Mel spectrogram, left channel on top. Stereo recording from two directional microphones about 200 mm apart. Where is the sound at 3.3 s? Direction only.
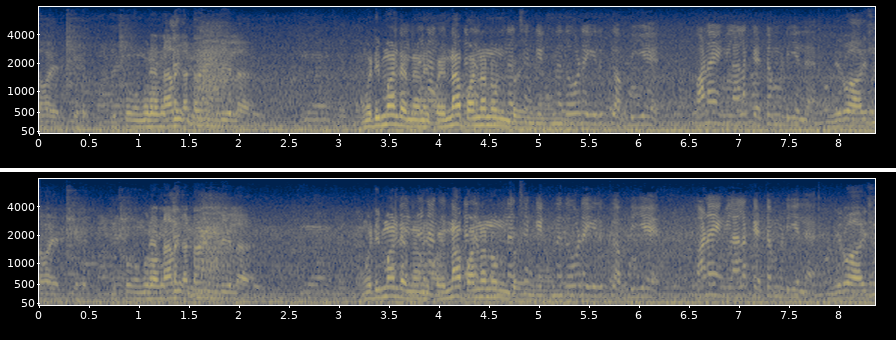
40° left (ahead or behind).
